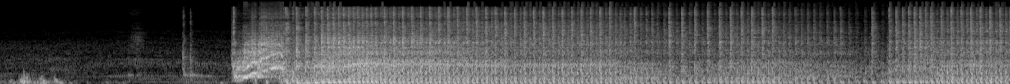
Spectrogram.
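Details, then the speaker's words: Bolens riding mower after carb cleaning (previous owner put diesel in it), started on full choke: cranks, catches, then runs loud with sharp raspy popping on each firing; exhaust leak suspected, not confirmed. "well it's running but it's making a lot of noise sounds like it's got an exhaust leak so the motor runs but we've got another issue"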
